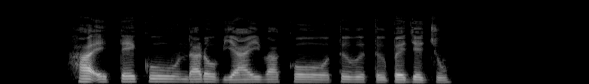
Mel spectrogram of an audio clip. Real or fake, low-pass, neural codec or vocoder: real; 9.9 kHz; none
